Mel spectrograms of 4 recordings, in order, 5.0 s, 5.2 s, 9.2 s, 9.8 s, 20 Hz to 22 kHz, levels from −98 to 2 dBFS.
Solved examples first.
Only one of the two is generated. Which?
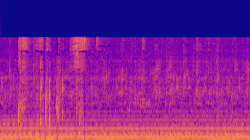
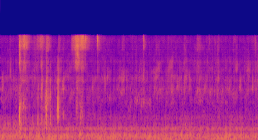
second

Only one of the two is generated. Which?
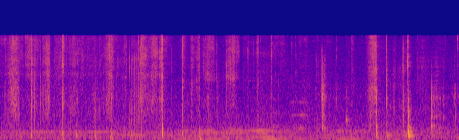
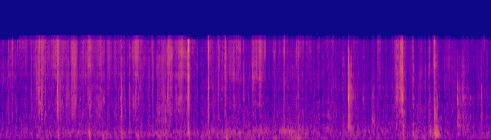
second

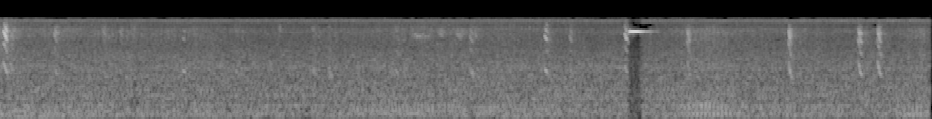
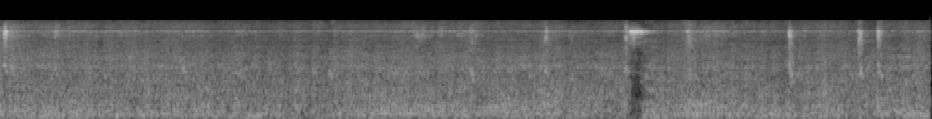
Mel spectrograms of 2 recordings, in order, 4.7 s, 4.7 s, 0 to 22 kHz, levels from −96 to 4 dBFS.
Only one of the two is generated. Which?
second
